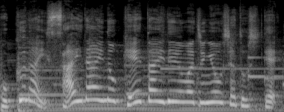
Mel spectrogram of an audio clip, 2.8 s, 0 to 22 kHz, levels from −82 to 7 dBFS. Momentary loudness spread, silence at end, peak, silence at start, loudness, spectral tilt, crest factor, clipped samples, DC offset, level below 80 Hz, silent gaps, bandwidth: 4 LU; 0 s; -4 dBFS; 0 s; -19 LUFS; -4.5 dB/octave; 14 dB; under 0.1%; under 0.1%; -40 dBFS; none; 19.5 kHz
